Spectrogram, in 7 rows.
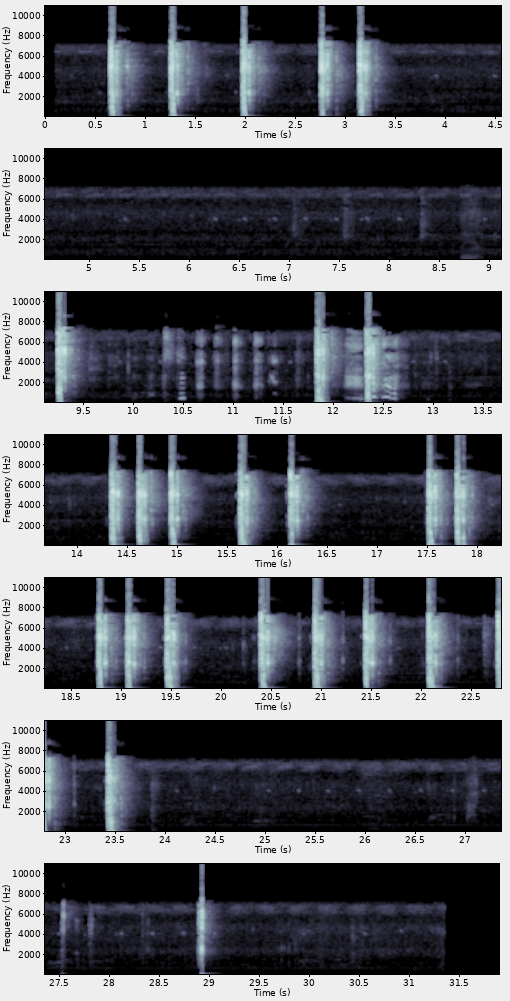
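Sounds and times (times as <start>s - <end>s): airsoft pistol shots: 0.6s - 3.4s, 9.2s - 9.6s, 11.8s - 12.5s, 14.3s - 16.4s, 17.5s - 18.1s, 18.8s - 19.8s, 20.4s - 23.8s, 28.9s - 29.2s.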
